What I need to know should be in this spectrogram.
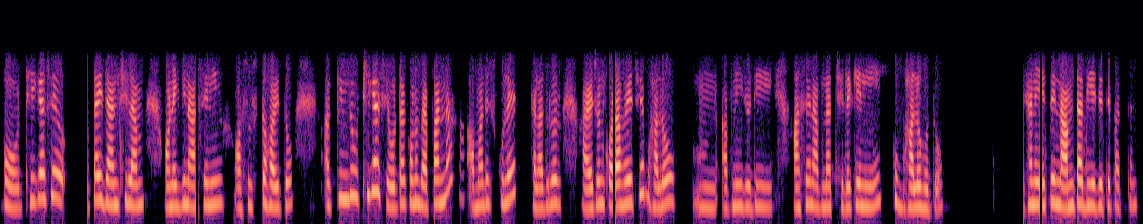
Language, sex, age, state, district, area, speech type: Bengali, female, 30-45, West Bengal, Nadia, urban, conversation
